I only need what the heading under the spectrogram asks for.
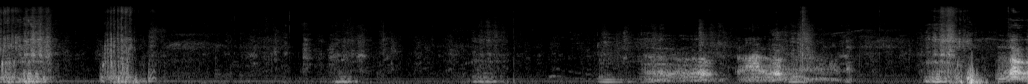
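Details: Enzo and Ozzy, dogs, give rough broadband barks and growling bursts in scattered clusters, with low hum and some human voices in between.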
